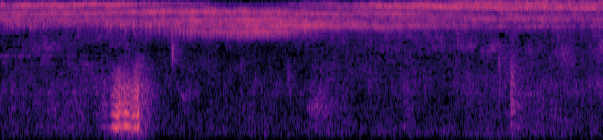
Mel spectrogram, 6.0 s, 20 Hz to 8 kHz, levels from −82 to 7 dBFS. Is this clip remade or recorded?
recorded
